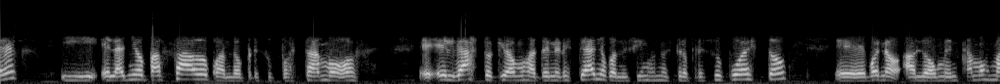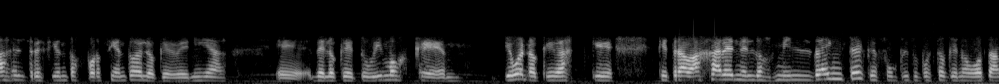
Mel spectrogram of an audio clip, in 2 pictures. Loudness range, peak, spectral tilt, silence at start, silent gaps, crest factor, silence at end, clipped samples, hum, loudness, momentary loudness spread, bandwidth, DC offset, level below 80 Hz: 6 LU; -4 dBFS; -6 dB/octave; 0 s; none; 18 dB; 0 s; under 0.1%; none; -22 LUFS; 14 LU; 6 kHz; under 0.1%; -66 dBFS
